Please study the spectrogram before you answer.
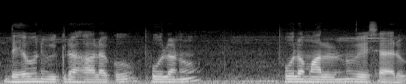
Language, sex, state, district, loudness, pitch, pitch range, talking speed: Telugu, male, Telangana, Mahabubabad, -15 LUFS, 120 Hz, 115-125 Hz, 75 wpm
